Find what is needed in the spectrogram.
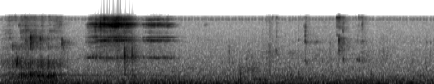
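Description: Drinking from a mug: a short sip, then a louder slurp about a second in, followed by faint mouth clicks of chewing.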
